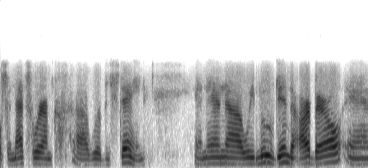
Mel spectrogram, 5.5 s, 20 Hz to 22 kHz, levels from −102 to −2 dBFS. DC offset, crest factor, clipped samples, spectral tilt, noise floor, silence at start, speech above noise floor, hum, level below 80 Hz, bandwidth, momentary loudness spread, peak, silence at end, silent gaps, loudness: under 0.1%; 20 dB; under 0.1%; -4.5 dB/octave; -53 dBFS; 0 s; 31 dB; none; -66 dBFS; 4.8 kHz; 15 LU; -2 dBFS; 0 s; none; -21 LUFS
